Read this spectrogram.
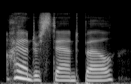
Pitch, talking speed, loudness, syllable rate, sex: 210 Hz, 135 wpm, -17 LUFS, 4.8 syllables/s, female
